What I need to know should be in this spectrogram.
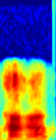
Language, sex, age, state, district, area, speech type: Hindi, male, 30-45, Bihar, Darbhanga, rural, conversation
